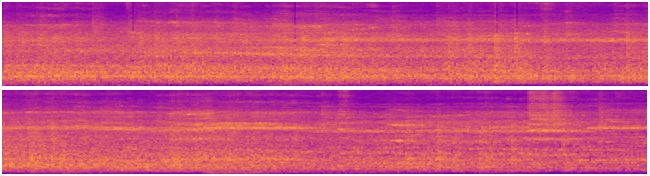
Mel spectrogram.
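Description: Train wheels squeal on the rails.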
